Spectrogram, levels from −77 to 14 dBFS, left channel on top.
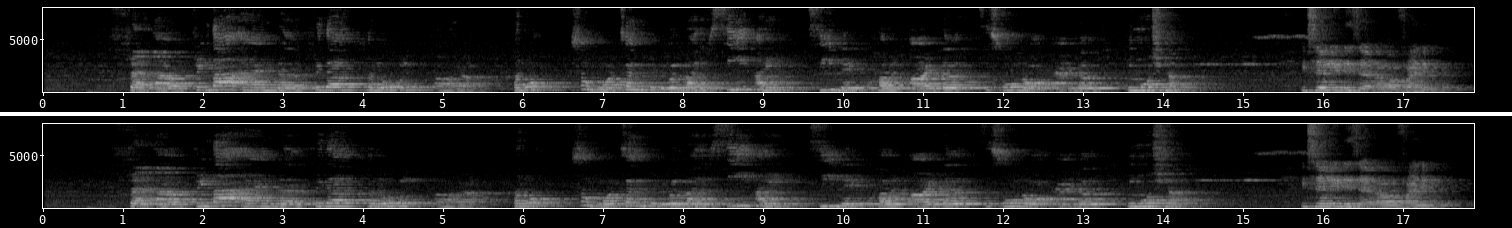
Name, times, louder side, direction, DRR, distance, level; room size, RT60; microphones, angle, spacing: voice 1, 1.1-4.6 4.9-5.4 5.9-6.2 6.6-9.2 9.7-10.1 10.4-11.5 11.8-13.2 13.5-14.2, left 1 dB, 65° left, -1 dB, 2.7 m, -26 dB
voice 2, 15.7-17.3, left 2 dB, 10° right, -4 dB, 2.1 m, -28 dB
17.0 x 8.3 x 4.4 m, 1.5 s
head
